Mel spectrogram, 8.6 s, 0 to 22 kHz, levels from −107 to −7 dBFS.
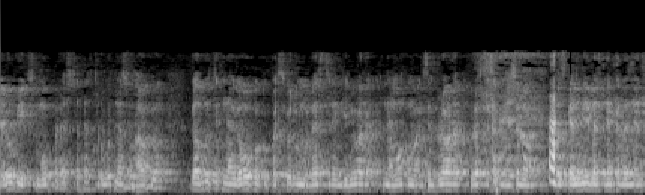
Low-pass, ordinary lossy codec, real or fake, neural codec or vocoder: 7.2 kHz; MP3, 32 kbps; fake; codec, 16 kHz, 16 kbps, FreqCodec, larger model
